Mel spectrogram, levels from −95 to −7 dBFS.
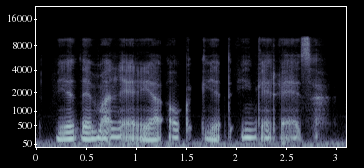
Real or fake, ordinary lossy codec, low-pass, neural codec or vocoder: fake; none; 9.9 kHz; autoencoder, 22.05 kHz, a latent of 192 numbers a frame, VITS, trained on many speakers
